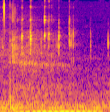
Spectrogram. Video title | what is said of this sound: Zelda Triforce Hanayama Limited Edition puzzle - how to solution | when I shake it you can hear a lot of rattling noises inside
